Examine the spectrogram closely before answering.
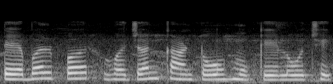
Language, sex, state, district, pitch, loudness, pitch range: Gujarati, female, Gujarat, Gandhinagar, 235 Hz, -15 LUFS, 225-260 Hz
